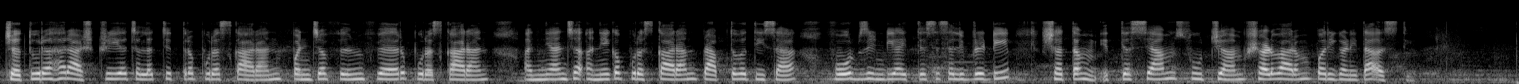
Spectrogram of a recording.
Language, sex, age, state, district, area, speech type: Sanskrit, female, 18-30, Maharashtra, Wardha, urban, read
